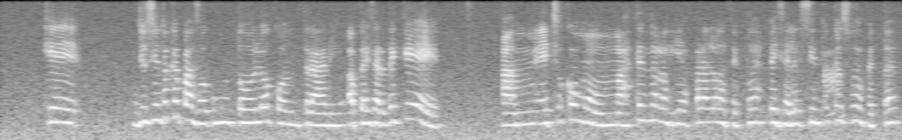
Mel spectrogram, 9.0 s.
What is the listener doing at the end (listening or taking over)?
listening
